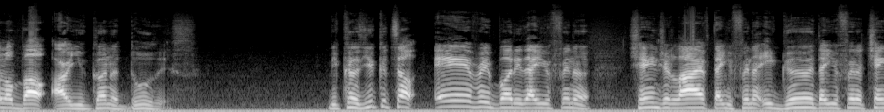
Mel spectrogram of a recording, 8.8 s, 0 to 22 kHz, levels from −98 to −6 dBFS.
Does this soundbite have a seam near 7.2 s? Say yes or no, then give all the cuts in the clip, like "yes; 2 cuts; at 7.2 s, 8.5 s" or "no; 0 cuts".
no; 0 cuts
